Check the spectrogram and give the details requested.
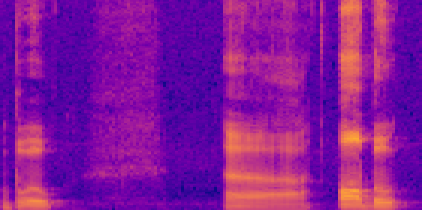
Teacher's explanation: Japanese didn't have the v sound at the time, of course, so it becomes the closest one, which is b. And then, of course, they have to add a vowel because consonants can stay on their own, except for n, n.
